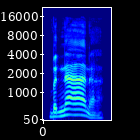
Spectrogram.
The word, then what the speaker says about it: banana: So to fix this, I will stress the second syllable real hard. Banana, banana.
